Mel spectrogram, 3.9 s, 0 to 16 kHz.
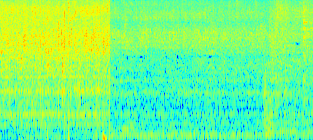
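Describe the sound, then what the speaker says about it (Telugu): Broccoli, lightly parboiled with turmeric and salt, fries in hot oil for a high-protein curry. Steady, close sizzling runs throughout, with a few stirring knocks and faint talk. "వీటిని ఒక 3 minutes ఫ్రై చేసుకుందాము ఆయిల్లో."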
